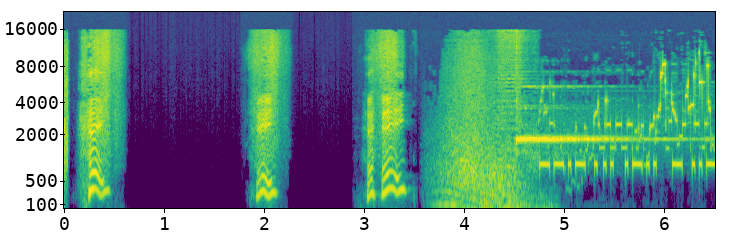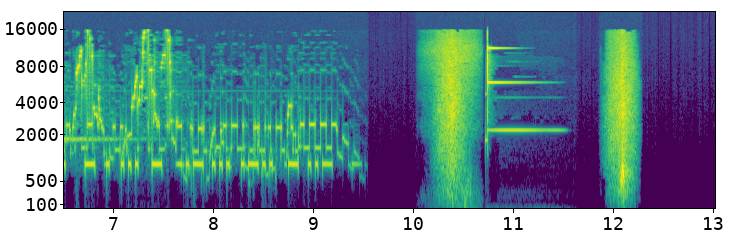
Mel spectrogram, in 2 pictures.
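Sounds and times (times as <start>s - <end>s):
whoosh: 3.6s - 4.8s
electronic bleeps and chirps: 3.8s - 9.6s.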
